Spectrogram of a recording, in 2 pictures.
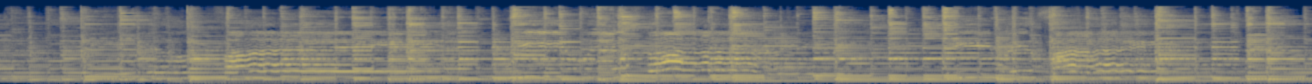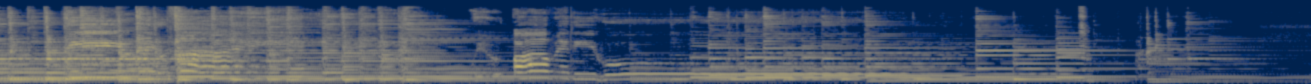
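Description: Acoustic guitar strummed under a woman's singing voice, the closing bars of a song. About two-thirds of the way in the voice stops and the guitar chords carry on alone, fading away near the end.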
